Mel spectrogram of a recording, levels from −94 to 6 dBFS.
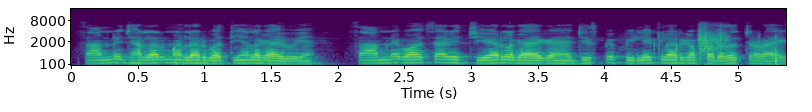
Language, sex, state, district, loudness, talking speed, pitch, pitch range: Hindi, male, Jharkhand, Garhwa, -16 LUFS, 255 wpm, 145 Hz, 135-155 Hz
